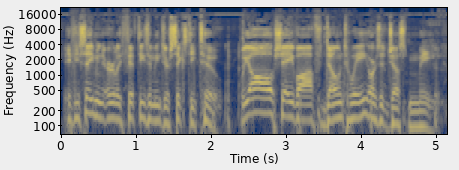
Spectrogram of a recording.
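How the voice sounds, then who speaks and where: Wisecracking radio co-host. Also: male voice, mid-range voice, lively intonation, a little fast. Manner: wisecracking, self-mocking. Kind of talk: casual radio banter.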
